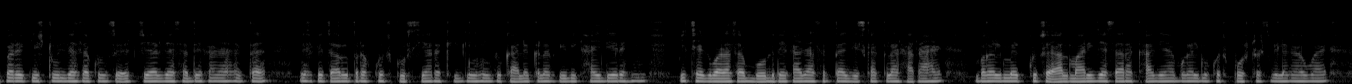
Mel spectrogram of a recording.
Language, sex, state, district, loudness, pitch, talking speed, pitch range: Hindi, male, Chhattisgarh, Sukma, -36 LUFS, 145 Hz, 250 wpm, 140-150 Hz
